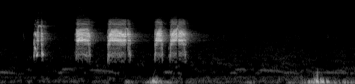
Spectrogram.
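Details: One loud, rasping phrase from a black francolin, recorded 19 August 2021: a clipped opening note followed by two drawn-out harsh notes and a quick final double. Faint low rumbles are heard underneath and afterwards.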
